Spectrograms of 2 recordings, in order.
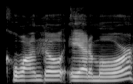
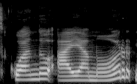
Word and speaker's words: cuando hay amor: Honestly, it's cuando hay amor. You don't pronounce the H, but you really did nail it.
